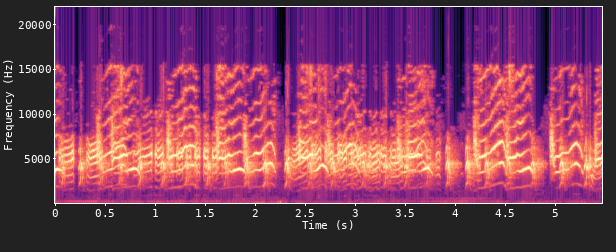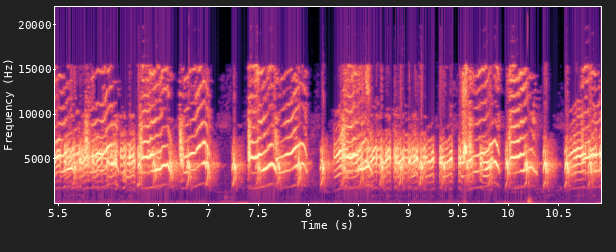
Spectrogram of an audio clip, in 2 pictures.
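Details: Small birds chattering noisily as a lure sound: dense, overlapping high chirps and rapid twittering trills pour out almost without pause, with only a few brief gaps near the end.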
